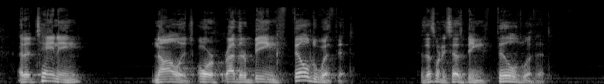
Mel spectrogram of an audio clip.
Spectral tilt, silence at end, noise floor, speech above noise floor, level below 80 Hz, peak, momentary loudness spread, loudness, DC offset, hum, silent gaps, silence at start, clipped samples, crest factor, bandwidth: -4.5 dB/octave; 0.6 s; -63 dBFS; 41 dB; -56 dBFS; -8 dBFS; 11 LU; -23 LUFS; under 0.1%; none; none; 0.2 s; under 0.1%; 16 dB; 15.5 kHz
